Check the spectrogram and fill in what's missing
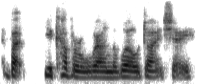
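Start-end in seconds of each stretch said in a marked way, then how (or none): none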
